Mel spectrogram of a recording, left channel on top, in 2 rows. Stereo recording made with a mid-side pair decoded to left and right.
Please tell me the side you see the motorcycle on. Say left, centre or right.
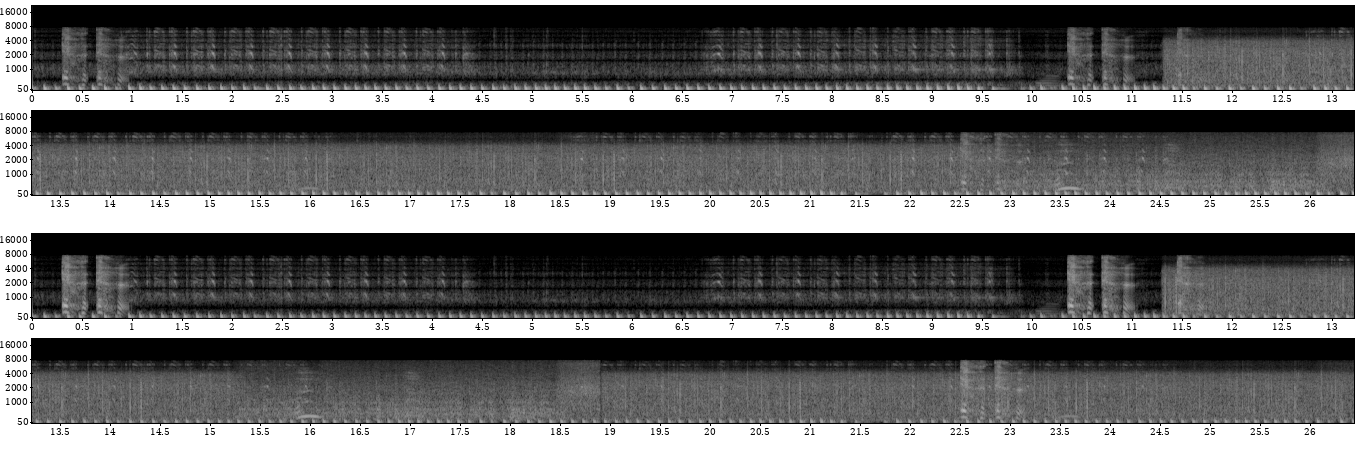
left.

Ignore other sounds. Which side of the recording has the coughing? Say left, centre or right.
right.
